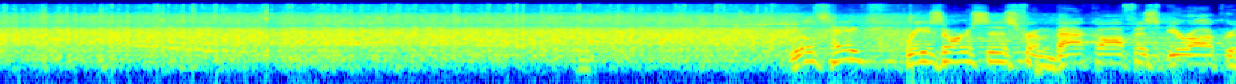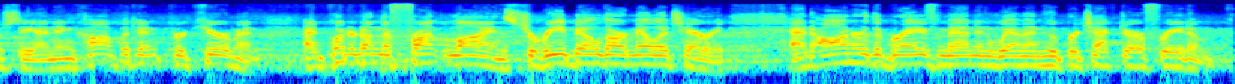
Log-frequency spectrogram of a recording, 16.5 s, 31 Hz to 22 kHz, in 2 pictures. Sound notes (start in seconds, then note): 0.0 applause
